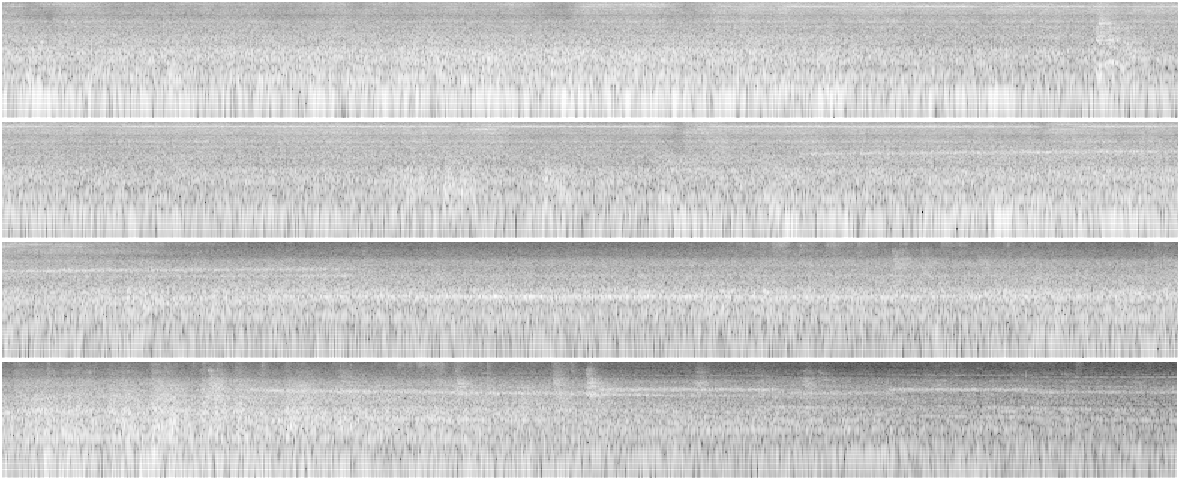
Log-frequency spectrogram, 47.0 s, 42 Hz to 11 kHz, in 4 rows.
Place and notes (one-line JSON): {"title": "Metro Służew, Warsaw, Poland - (97) Metro ride from Służew to Wilanowska station", "date": "2017-02-15 14:00:00", "description": "Binaural recording of short metro ride in Warsaw.\nRecorded with Soundman OKM + Sony D100\nSound posted by Katarzyna Trzeciak", "latitude": "52.17", "longitude": "21.03", "altitude": "103", "timezone": "Europe/Warsaw"}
